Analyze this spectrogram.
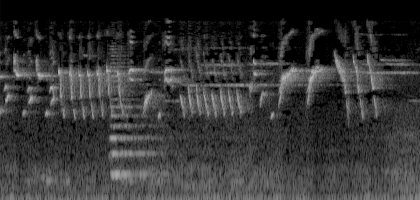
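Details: Goldfinch from Tiaret, Algeria, in training for song, pours out dense, rapid high twittering with buzzy trills and a brief lower rattling note, continuous throughout.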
